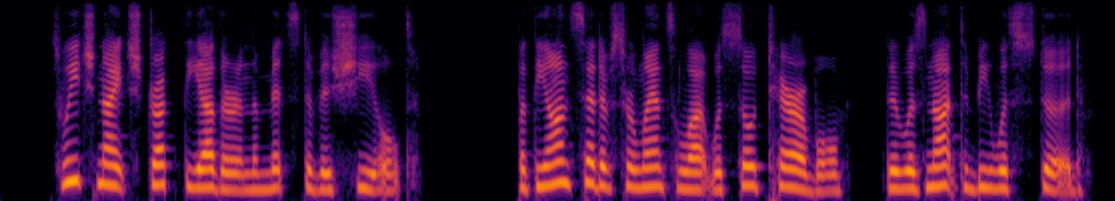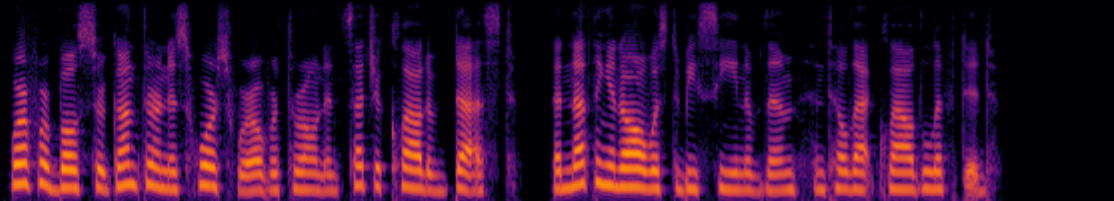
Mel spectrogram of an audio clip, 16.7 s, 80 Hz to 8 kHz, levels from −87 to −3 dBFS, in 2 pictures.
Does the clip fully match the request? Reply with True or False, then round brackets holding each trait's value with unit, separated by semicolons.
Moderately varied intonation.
True (3.1 semitones)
